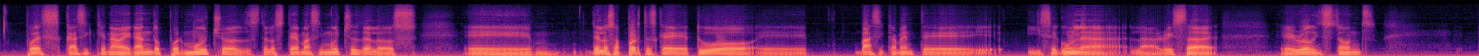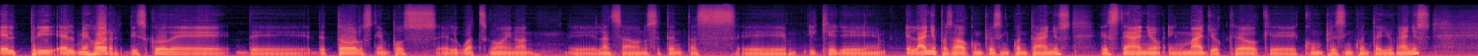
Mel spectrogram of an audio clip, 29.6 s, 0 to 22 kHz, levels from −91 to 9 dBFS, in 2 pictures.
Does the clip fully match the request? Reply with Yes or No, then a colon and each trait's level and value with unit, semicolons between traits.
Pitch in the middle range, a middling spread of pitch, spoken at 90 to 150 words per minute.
No: very low, 85 Hz; average, 3.1 semitones; average, 140 wpm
